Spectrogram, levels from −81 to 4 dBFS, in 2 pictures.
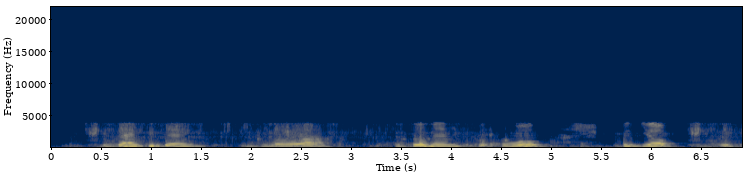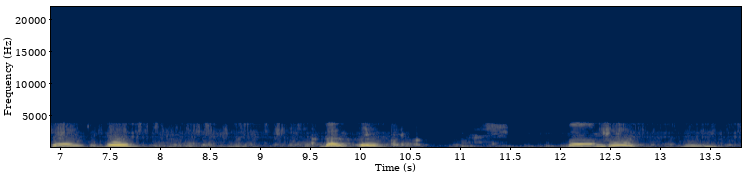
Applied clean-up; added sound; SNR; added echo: neural separator model SepFormer DNS4.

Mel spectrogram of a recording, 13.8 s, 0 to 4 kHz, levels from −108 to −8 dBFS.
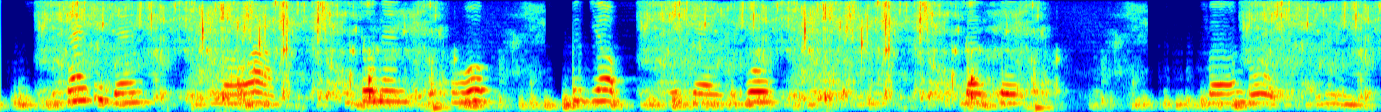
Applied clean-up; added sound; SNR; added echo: none; Sink (filling or washing); 6 dB; reverberation time 0.4 s.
